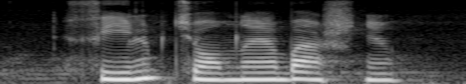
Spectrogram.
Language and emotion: Russian, neutral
